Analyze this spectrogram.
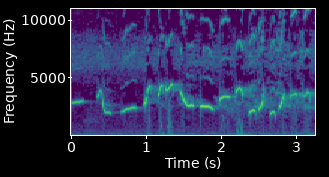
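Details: Endemic crested white-eye, a male from East Nusa Tenggara, gives a clear drawn-out whistle, then a swift string of bright, swooping notes repeated several times a second, with a faint steady hiss behind.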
